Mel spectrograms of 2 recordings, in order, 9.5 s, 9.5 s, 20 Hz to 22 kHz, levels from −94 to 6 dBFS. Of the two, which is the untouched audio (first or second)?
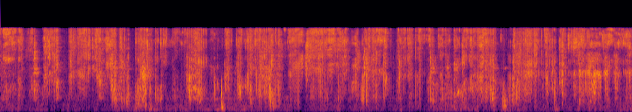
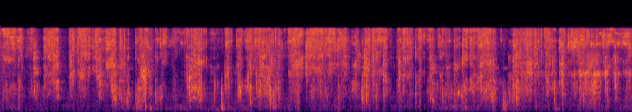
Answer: first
